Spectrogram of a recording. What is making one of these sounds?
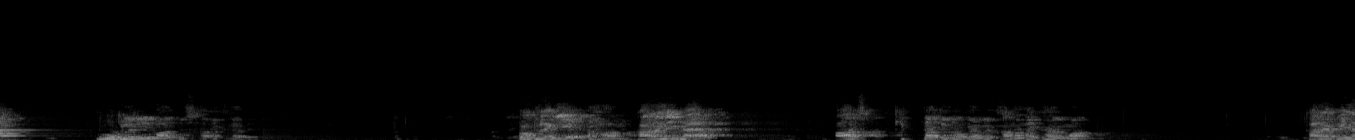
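A man speaks loudly through a microphone and loudspeakers.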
